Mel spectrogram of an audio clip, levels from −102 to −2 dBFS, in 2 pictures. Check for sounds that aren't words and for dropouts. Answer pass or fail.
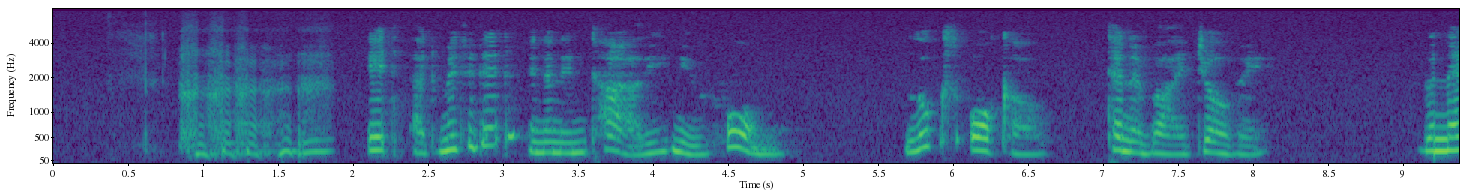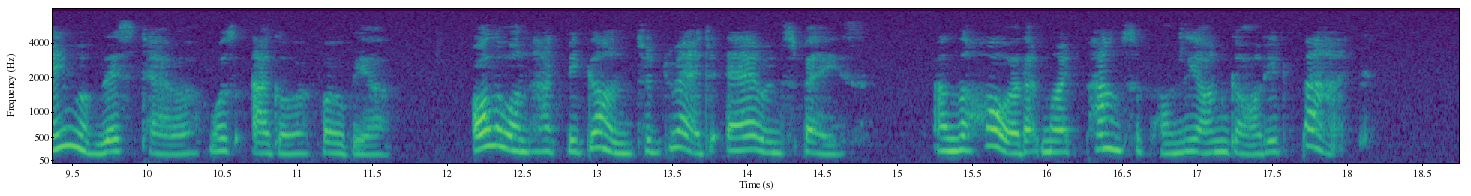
fail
